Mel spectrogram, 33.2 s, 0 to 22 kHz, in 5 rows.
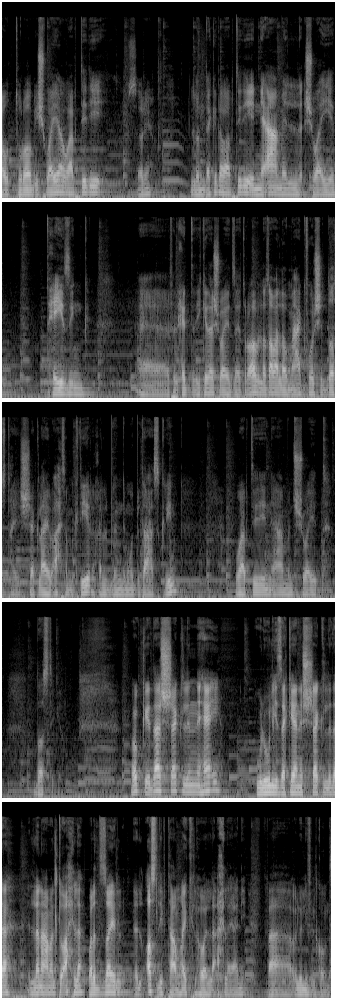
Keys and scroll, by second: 2.2 ctrl+z, 2.9 ctrl+z, 21.2 z, 26.4 ctrl+shift+t, 28.2 Return.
